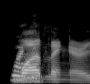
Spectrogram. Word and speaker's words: Wodlinger: it's Woodlinger. Is that how I pronounce it? Wadlinger.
